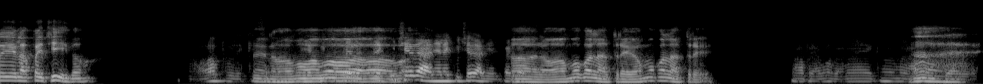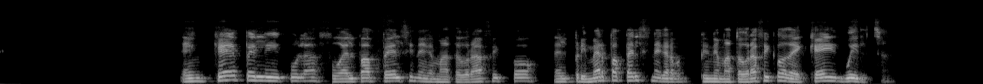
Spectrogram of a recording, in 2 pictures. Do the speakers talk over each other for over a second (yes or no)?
yes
